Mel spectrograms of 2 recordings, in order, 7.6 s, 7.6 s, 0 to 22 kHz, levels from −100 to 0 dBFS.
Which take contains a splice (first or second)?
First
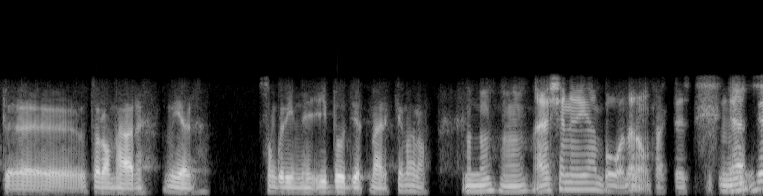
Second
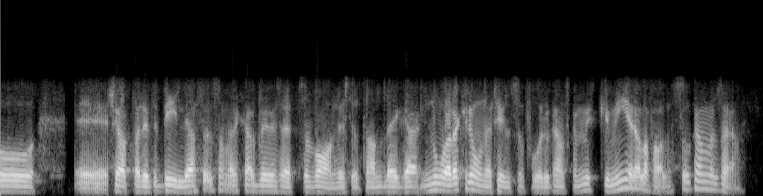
second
